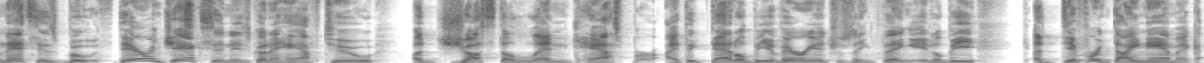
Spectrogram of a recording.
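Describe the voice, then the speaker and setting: A man hosting a casual sports talk show, speaking in an opinionated, emphatic, conversational way. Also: a little high. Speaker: sports podcast host.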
